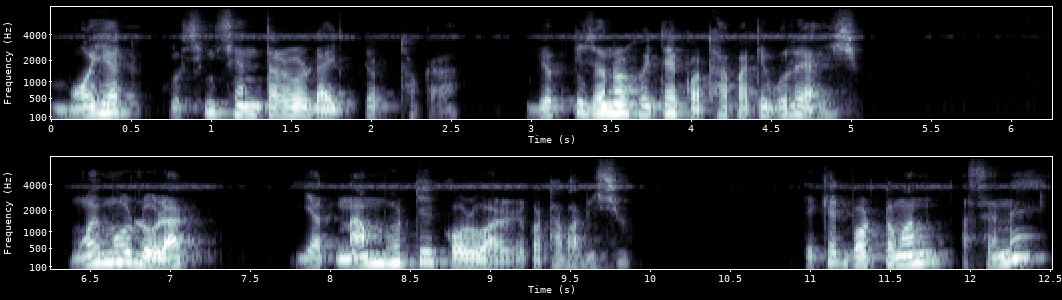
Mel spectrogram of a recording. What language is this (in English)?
Assamese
